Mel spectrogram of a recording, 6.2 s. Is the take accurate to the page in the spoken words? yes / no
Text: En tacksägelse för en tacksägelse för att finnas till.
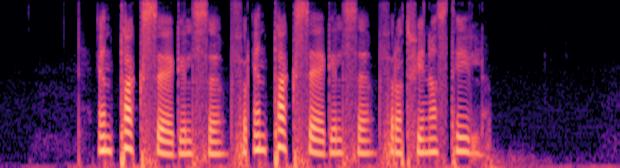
yes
